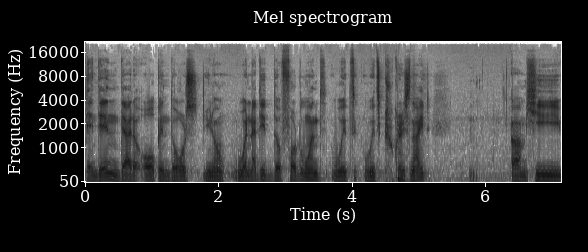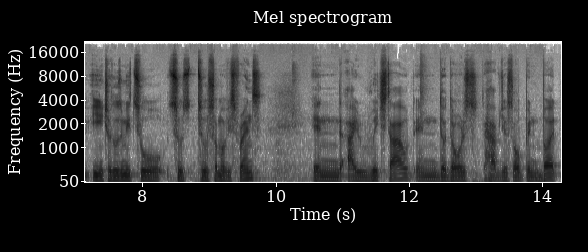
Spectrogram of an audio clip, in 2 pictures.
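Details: Man in his 40s, born in Mexico and living in Texas, who has stuttered since about age five or six; his father also stutters and he believes it runs in the family; stuttering.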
